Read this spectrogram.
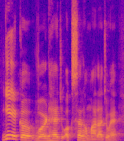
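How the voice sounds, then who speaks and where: A man's voice: medium pitch, big pitch swings, measured pace, darkish tone. A man who teaches English pronunciation, patiently repeating each word and checking in with his viewers. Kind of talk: slide-based language lesson.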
